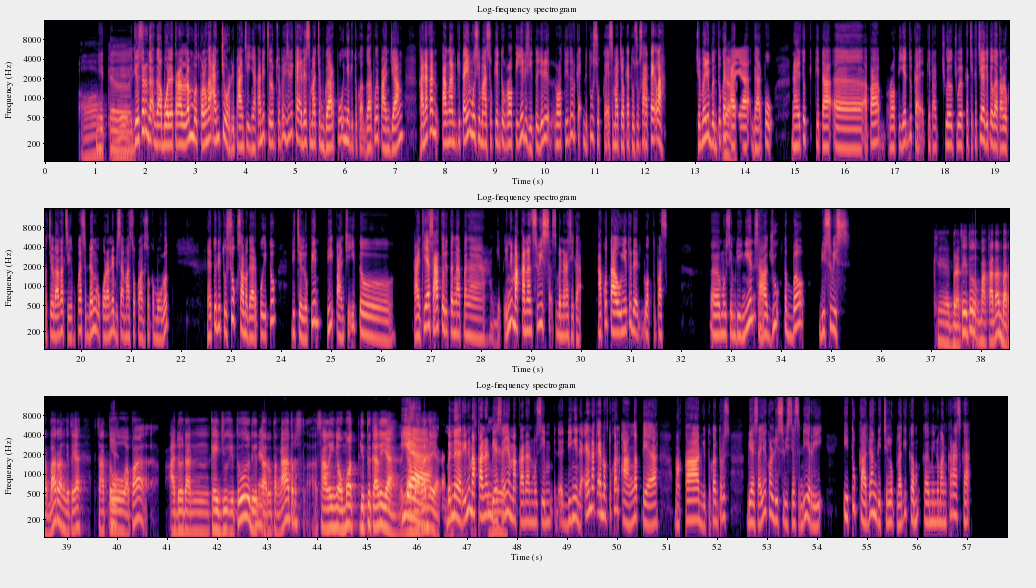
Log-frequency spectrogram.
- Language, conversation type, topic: Indonesian, podcast, Bagaimana musim memengaruhi makanan dan hasil panen di rumahmu?
- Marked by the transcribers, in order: drawn out: "Oke"; other background noise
